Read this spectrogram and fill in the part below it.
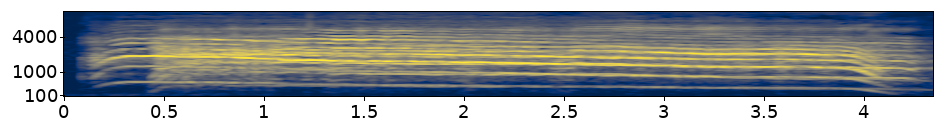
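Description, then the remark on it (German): A long, ghostly scream-like howl from ghosts rings out loudly for about four seconds, holding a steady high pitch before sliding downward and cutting off. “Sie legen sich noch mehr ins Zeug. Sie schreien und heulen.”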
